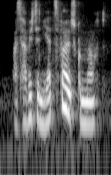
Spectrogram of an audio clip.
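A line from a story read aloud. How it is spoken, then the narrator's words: Quiet question. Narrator (German): fragte Polly leise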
